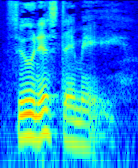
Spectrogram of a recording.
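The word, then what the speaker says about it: Soon iste me (συνίστημι): S-U-N, that's the preposition soon with. That's been prefixed to the verb histe me. Oop, what am I writing in Greek for? I-S. T, long E, M, I.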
